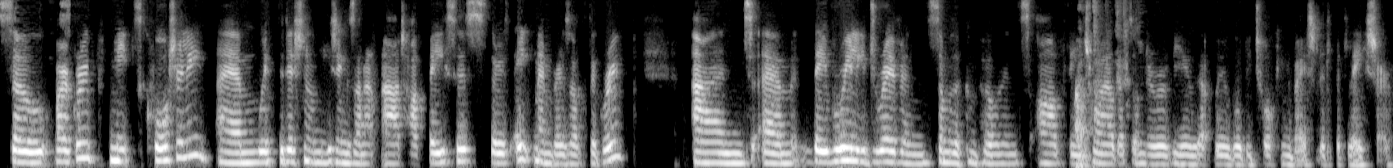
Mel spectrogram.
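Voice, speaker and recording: A woman's medium-pitched voice with an Irish accent, dark and mellow in tone, with ordinary pitch variation, big swings in loudness and a moderate pace. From Ireland. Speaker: academic researcher, physiotherapist. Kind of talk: lecture. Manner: hesitant with frequent ums.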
